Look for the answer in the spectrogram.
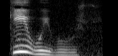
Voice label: "civibus", Latin; santillana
